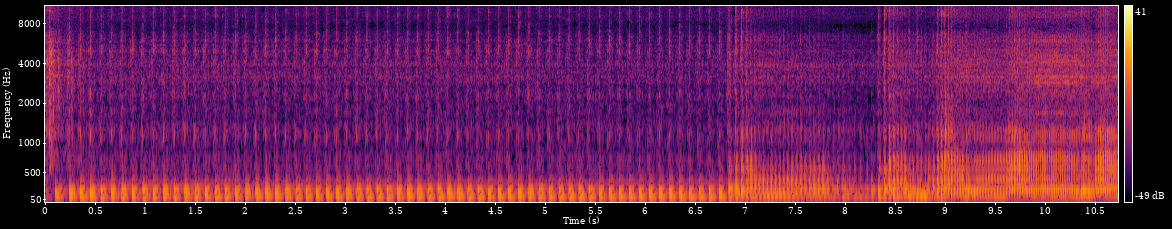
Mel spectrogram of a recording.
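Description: Yamaha Sniper 155's single-cylinder four-stroke engine breathing through an SC Project S1 full-system exhaust, idling with a rapid, even pulsing. From about seven seconds in, the throttle is blipped, the pitch rising and falling with each rev.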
